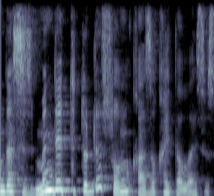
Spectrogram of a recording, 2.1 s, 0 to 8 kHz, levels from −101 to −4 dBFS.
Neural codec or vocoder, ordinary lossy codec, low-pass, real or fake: none; none; none; real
